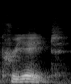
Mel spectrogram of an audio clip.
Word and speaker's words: create: If we have a verb, we have the O1 stress pattern, like create, right?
